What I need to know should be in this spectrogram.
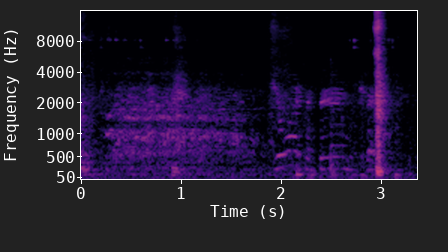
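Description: Small dogs growl and snarl playfully close by.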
